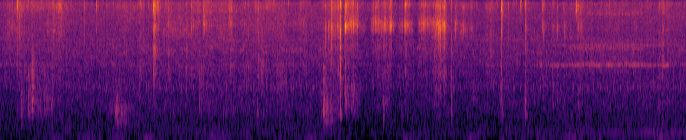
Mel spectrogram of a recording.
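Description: Small metal clicks and clinks of a ball chain being handled and hooked onto a planner's metal binder rings, with light paper rustling, and a short cluster of rattling about three seconds in.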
